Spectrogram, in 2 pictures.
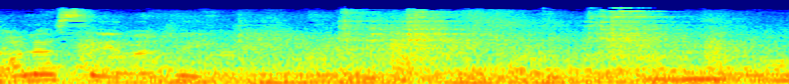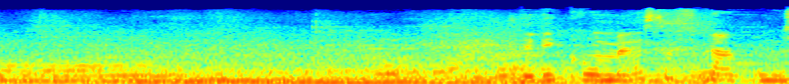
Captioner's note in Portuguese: ambiência de restaurante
